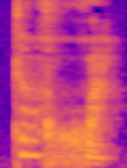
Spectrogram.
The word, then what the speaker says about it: trois: Trois. Trois. Wa. O and I brings about the pronunciation wa.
